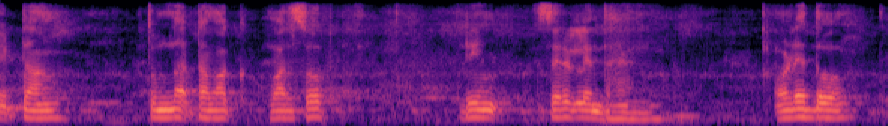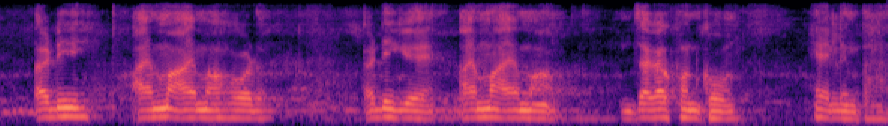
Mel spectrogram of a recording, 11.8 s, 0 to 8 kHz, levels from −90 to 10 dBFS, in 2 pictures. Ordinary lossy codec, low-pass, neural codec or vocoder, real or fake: none; 7.2 kHz; codec, 24 kHz, 6 kbps, HILCodec; fake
